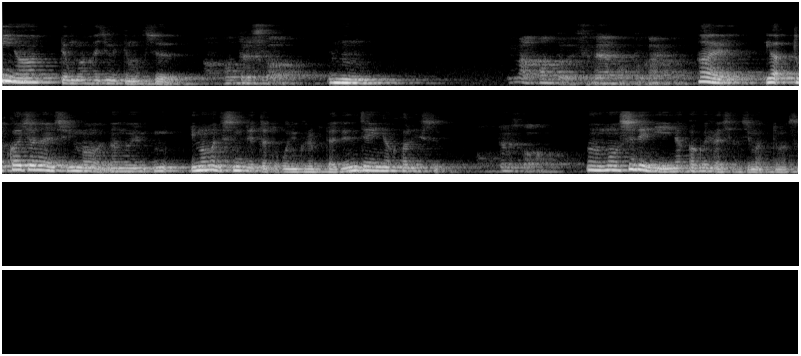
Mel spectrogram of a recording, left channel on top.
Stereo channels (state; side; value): silent; right; digital silence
